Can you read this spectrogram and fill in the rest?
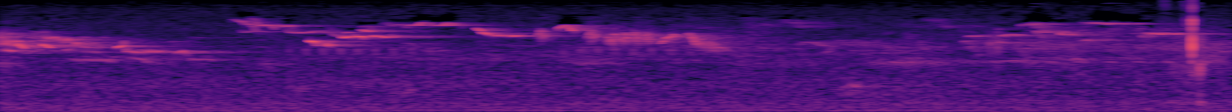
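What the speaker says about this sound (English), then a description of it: "can you hear those birds?" Birdsong in a spring woodland: several small birds chirp and trill at a moderate distance, with scattered short calls over a steady outdoor hush and no talking.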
